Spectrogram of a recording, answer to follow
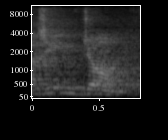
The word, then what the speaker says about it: Chi Kung: Hay un libro que me gusta mucho, que se llama Jin Yong, que es, se escribe Chi Kung, es de la meditación china.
